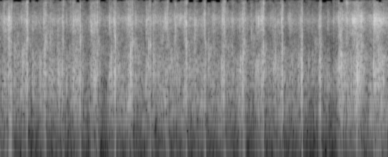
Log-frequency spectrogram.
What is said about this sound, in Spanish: ¿Alguna persona nueva puede ponerse de pie? ¿Personas nuevas? Un aplauso para ellos.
